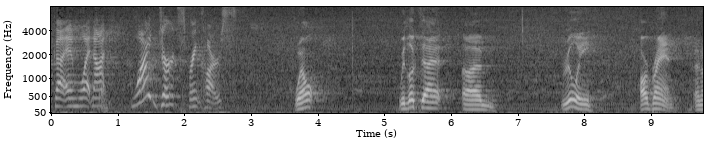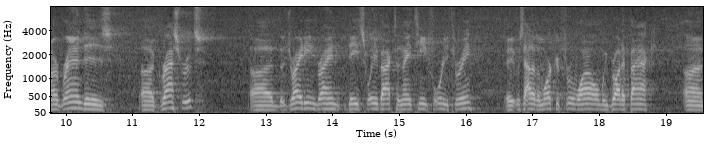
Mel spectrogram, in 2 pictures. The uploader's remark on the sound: Live from the camper appreciation event at The World Finals.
